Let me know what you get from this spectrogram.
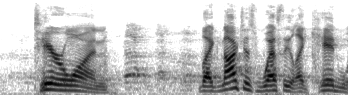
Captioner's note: audience laughing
